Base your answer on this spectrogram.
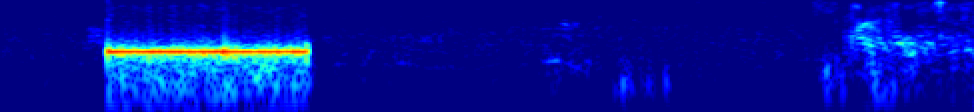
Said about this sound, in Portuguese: Peraí que tá chamando.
